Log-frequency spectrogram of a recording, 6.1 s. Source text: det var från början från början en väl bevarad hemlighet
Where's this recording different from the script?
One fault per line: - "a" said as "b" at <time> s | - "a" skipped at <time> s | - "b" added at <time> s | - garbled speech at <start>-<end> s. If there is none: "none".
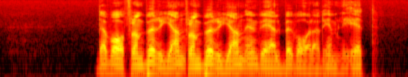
none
